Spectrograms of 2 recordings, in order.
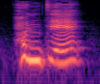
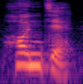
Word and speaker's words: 헌재: 바로 생겼습니다 무슨 일이었다고 현재 현재가 아니고요 헌재 아이 경상도 발음 때문에 약간 샜습니다 헌재 헌법 재판소인 체제에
